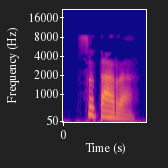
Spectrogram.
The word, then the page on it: setara: Indonesian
